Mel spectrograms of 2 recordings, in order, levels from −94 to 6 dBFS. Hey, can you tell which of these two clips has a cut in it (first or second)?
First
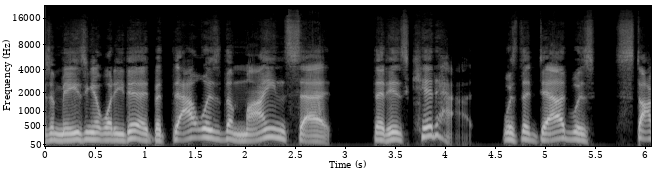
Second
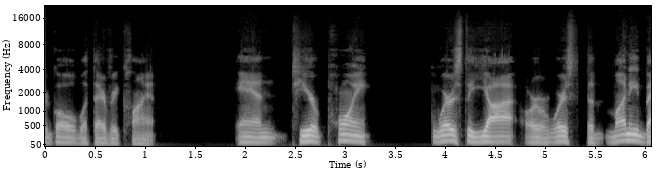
second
